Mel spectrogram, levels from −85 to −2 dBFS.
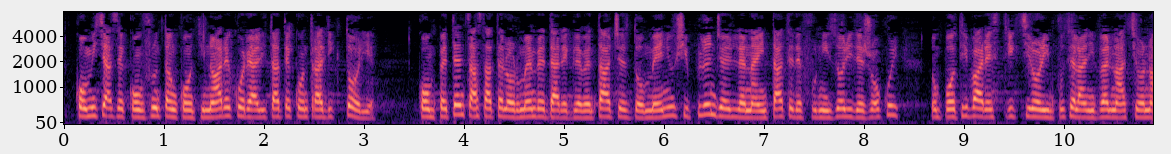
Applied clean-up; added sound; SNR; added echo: none; none; none; none.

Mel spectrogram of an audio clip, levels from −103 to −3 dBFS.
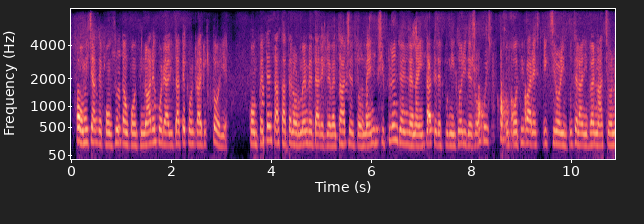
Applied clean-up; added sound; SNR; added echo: neural mask model Resemble Enhance denoiser.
